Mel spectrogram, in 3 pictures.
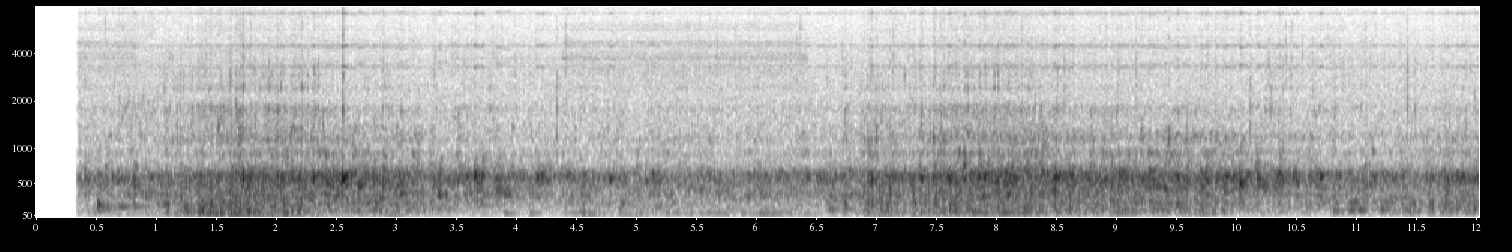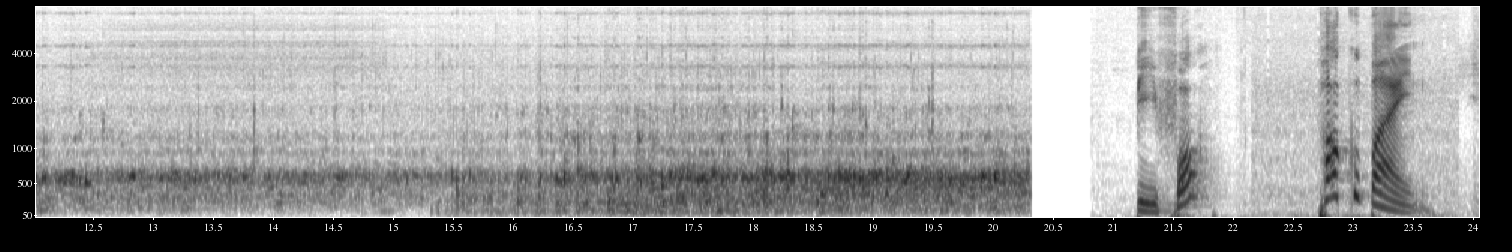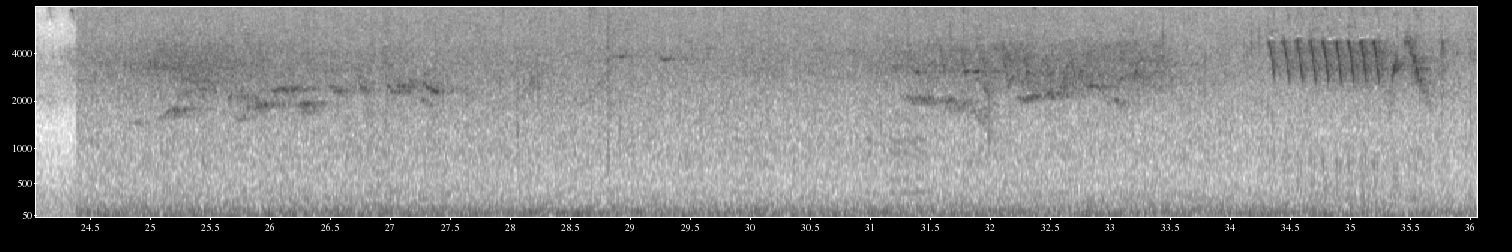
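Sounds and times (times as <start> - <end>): underwater gurgling and rushing: 0.4 - 20.4.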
